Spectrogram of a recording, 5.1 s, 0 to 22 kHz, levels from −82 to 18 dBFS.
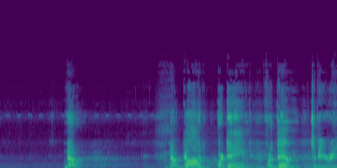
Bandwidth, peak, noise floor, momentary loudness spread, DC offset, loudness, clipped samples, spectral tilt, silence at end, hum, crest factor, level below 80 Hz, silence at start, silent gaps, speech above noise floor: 14 kHz; -2 dBFS; -56 dBFS; 13 LU; under 0.1%; -19 LUFS; under 0.1%; -3 dB/octave; 0 s; none; 20 dB; -72 dBFS; 0.95 s; none; 37 dB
